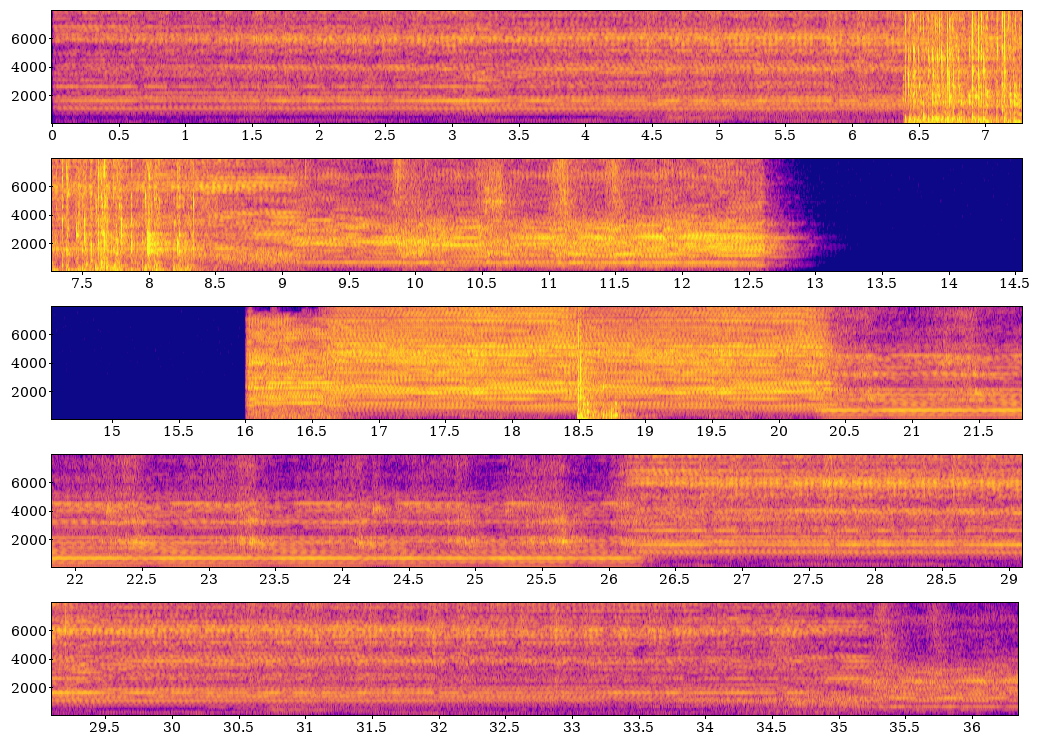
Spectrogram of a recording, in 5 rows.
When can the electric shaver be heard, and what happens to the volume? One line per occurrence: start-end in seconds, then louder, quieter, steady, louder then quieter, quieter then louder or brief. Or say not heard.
0.0-12.7 louder
16.0-36.3 quieter.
